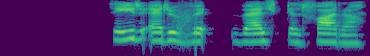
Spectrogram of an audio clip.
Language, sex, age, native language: Icelandic, female, 10, Icelandic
